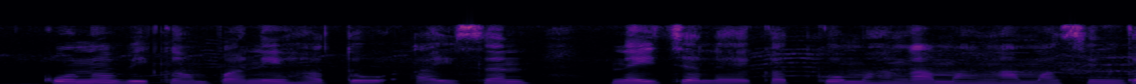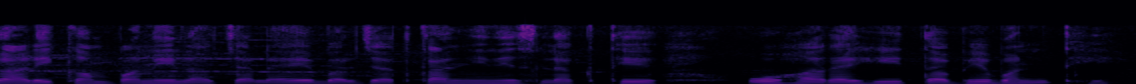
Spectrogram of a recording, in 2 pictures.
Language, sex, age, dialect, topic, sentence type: Chhattisgarhi, female, 18-24, Eastern, banking, statement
